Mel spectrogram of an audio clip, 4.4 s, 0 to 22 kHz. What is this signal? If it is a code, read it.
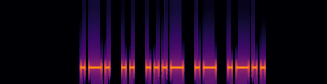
Morse code, heard as a keyed tone, about 22 wpm, 700 Hz. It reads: RIVAL
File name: 5 Letter Words - First 3 Letters Given - 22wpm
